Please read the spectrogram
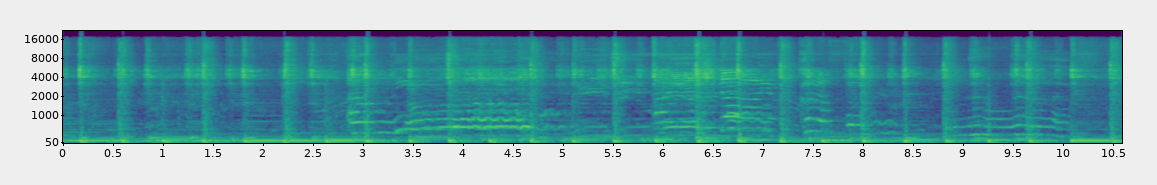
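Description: Live band music: a singer's voice over acoustic guitar, bass guitar and a steady drum beat, with a heavy bass line underneath. The singing comes in about three seconds in.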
